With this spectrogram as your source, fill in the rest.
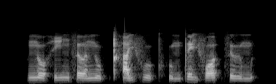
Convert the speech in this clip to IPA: n o˧˩ h iː˧ ŋ s ɤː˧ n uː˧˩ p̚ kʰ a˧˥ j f uː˧˩ kʰ u˩˧ m t̪ e˥˨ j f ɔː˧˥ t̚ s ɯː˩ m

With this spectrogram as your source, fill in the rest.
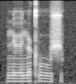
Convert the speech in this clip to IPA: n ʏː n ə˞ kʼ uː ʃ

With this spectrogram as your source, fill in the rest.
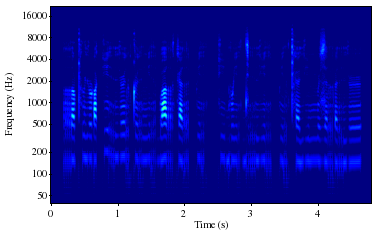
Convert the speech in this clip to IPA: r a ʈʰ ɯ j ø ɽ a k i r j ø r ʈ ø r ŋ i r b a r k æ r pː i r kː i b ɹ i r d i r j i r pː i r ʈʰ ɛ j i mː ø z ɛ r ɽ ɛ r j ø

